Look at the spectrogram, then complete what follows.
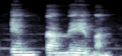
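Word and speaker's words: Entamoeba: no tiene sonido es por eso que se pronuncia en tame va tengan cuidado al escribir el nombre científico de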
